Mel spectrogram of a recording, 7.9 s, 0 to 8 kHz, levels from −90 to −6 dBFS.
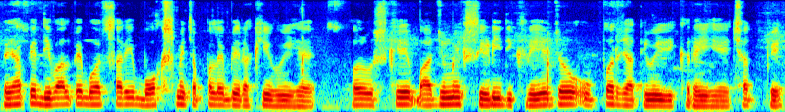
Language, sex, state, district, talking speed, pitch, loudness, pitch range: Hindi, male, Gujarat, Gandhinagar, 235 wpm, 125 Hz, -14 LUFS, 115-135 Hz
